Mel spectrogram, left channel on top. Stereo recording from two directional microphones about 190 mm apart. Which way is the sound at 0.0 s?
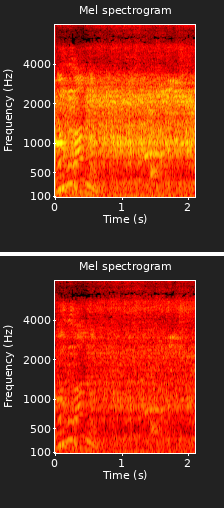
20° left (ahead or behind).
